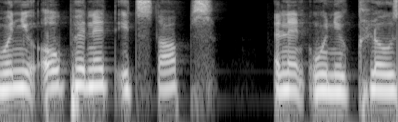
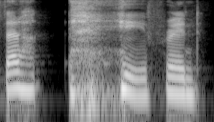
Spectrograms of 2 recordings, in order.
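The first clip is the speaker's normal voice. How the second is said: usual speaking voice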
